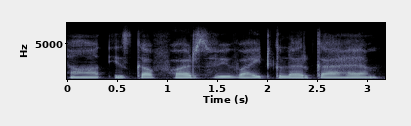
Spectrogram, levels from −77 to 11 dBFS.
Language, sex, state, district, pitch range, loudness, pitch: Hindi, female, Jharkhand, Deoghar, 185-200 Hz, -15 LUFS, 190 Hz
